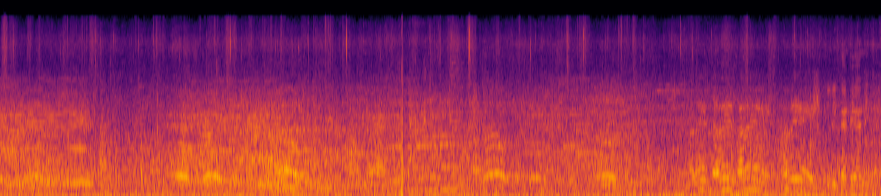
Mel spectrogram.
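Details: Uncontrollable, raging Sapi Grandong cattle being unloaded from a truck in Indonesia; several short low moos rise and fall over a steady outdoor rumble, with people talking throughout.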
